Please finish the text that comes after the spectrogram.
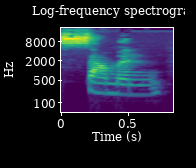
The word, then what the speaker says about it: salmon: the next one is salmon now typically we don't pronounce the L before the vowels a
